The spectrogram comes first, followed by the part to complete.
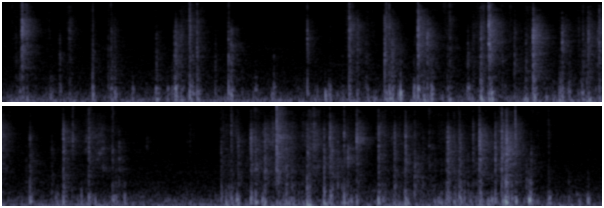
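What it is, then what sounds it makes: Full vacuum-packed coffee brick. Fingertips rapidly tap the end and sides of a full Jacobs coffee vacuum brick in green foil as it is turned in the hands. Each tap is short and crisp, with a dull low thump from the packed brick and a bright, crinkly click from the foil. The taps come in quick, uneven bursts throughout.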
